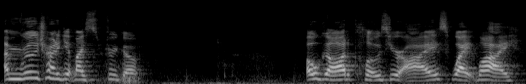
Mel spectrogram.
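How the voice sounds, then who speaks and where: A woman streaming live and chatting casually with her audience, often repeating herself and apologizing in quick bursts. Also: medium pitch. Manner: rapid repeated apologies and asides to chat.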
